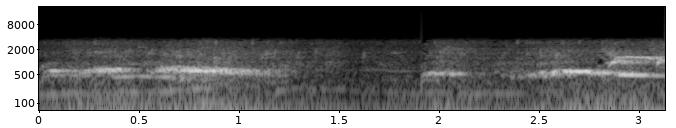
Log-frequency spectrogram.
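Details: Local spotted dove from Kuningan, West Java, kept as a loud-voiced lure bird; soft mid-pitched coo notes, a pause, then a second short phrase of arched coos, with light room hiss.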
